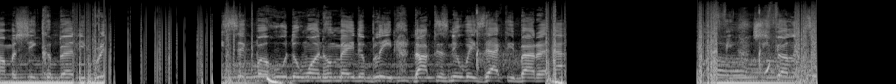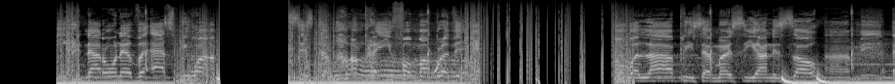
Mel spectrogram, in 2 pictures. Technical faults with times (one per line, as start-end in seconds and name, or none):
0.73-2.53 intermittent contact
5.46-7.17 intermittent contact
7.95-9.75 intermittent contact
10.70-12.30 intermittent contact
13.56-15.30 intermittent contact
